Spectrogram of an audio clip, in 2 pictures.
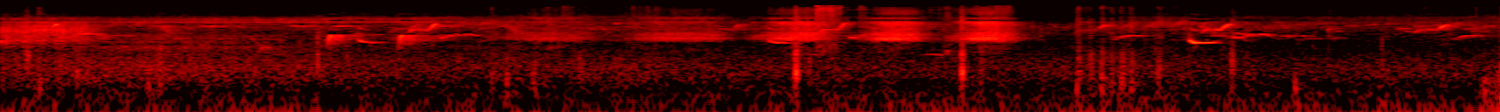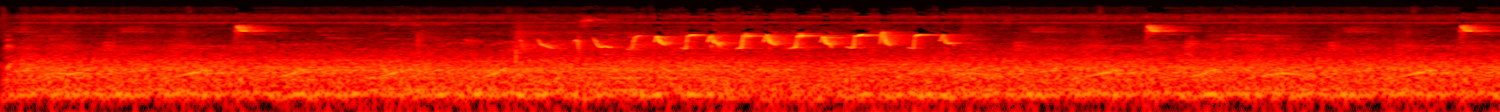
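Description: Rainforest birdsong: faint scattered high calls, then a sudden rise in the steady forest background about halfway through. A king bird-of-paradise gives a fast run of about a dozen rising chirps lasting about four seconds, with single high notes before and after.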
